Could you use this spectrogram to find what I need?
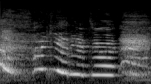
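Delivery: high, fast, panicked crying wail. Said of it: "and she's just like".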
